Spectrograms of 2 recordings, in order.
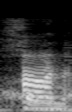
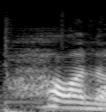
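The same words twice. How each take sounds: First: The H at the start is silent. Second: The H at the start is pronounced. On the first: The speaker calls it right. "the letter H in that word is silent" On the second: The speaker calls it wrong. "it is wrong for you to say honor"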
